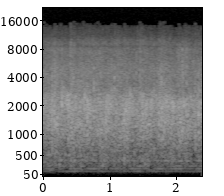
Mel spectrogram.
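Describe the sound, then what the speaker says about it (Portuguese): A church congregation breaks into steady, dense applause, a continuous even wash of clapping at moderate distance with no breaks. "Você não vai aplaudir a Deus, não?"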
